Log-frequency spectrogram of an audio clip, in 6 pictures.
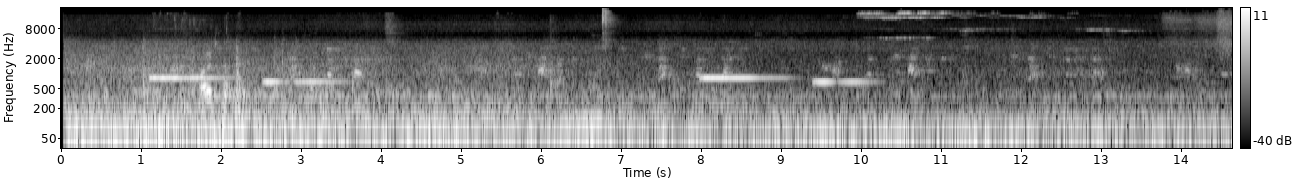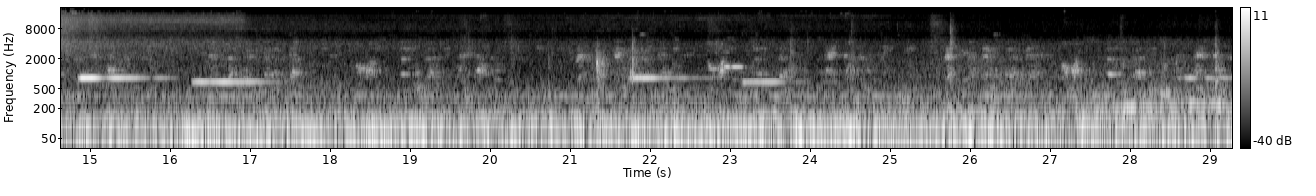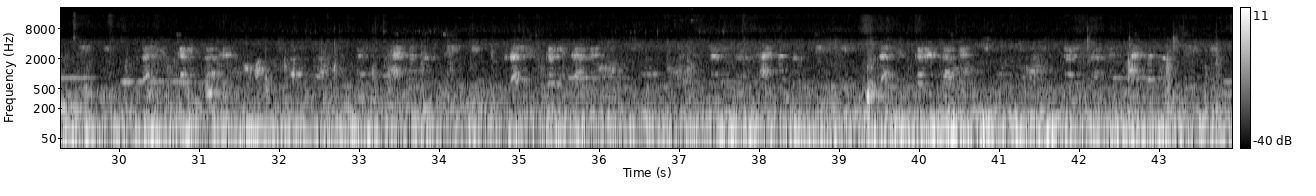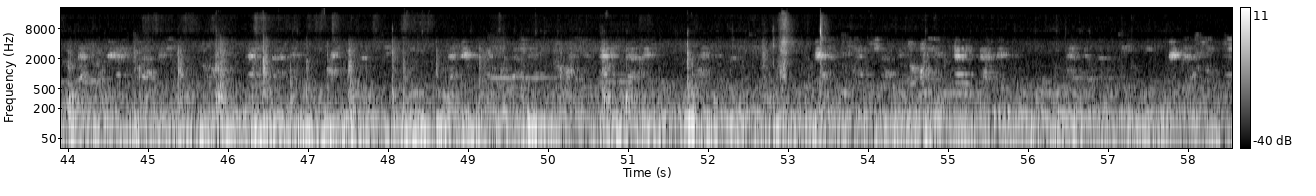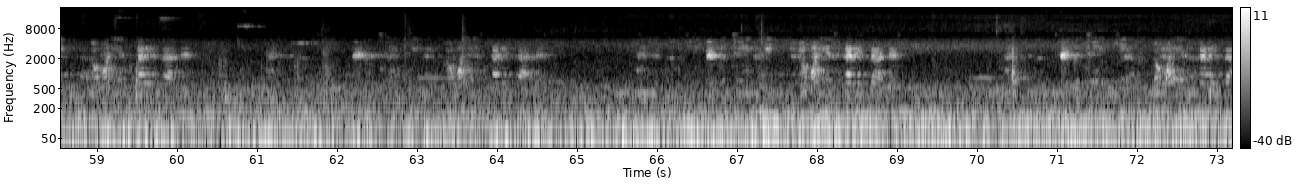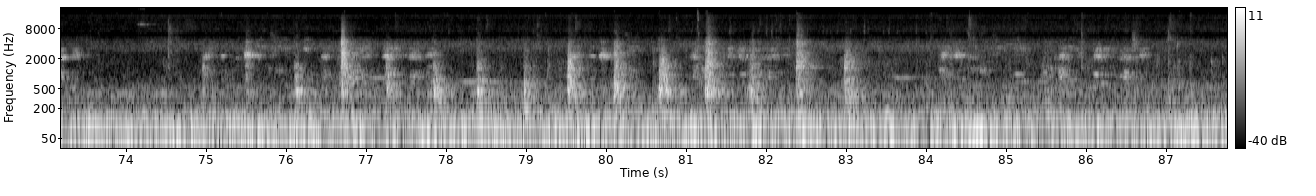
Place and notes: yokohama, subway entrance
In a staircase leading down to the subway. The sound of the moving staircases and a repeated signal plus automatic voice.
international city scapes - topographic field recordings and social ambiences
July 2011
